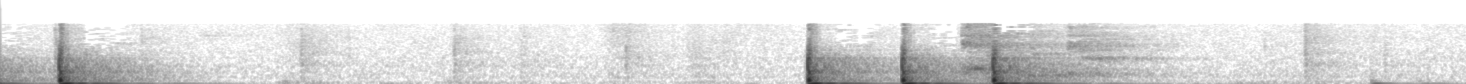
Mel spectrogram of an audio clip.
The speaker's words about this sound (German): Es hat geklopft. Jetzt wieder. Wer mag das sein?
